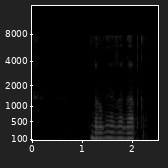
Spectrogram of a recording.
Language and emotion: Russian, neutral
